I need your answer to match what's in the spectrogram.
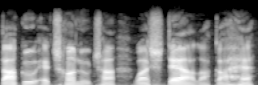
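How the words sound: It is said with the native Lakota melody.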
